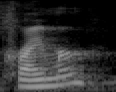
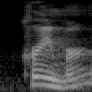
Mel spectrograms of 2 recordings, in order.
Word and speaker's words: Kramer: Is it pronounced Kramer? Creamer. Oh, it is pronounced Creamer.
